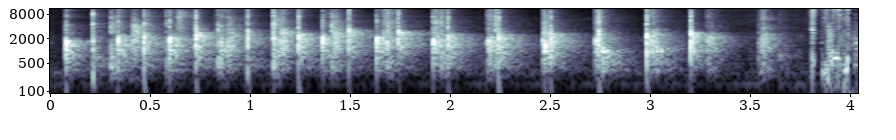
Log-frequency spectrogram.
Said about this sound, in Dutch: En ik wil daar ook voor een eh, hartelijk applaus, denk ja.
